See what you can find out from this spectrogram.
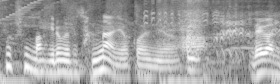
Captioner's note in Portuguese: Risos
